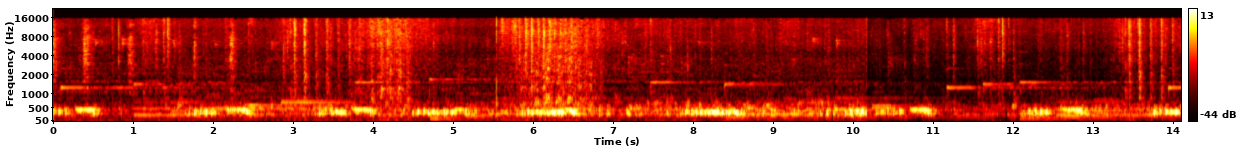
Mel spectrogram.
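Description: Pigeons coo in low, repeated bursts.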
